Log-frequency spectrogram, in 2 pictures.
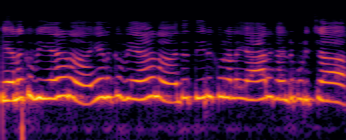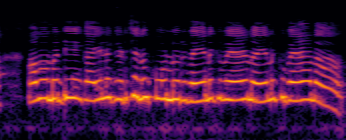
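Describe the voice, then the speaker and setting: A woman's voice: very high voice, fairly even intonation, a little fast, pushed and bright. A wailing little cartoon boy. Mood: crying tantrum. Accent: Kanyakumari Tamil. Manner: wailing, whiny, defiant. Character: small crying stubborn schoolboy. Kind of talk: cartoon voice acting.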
